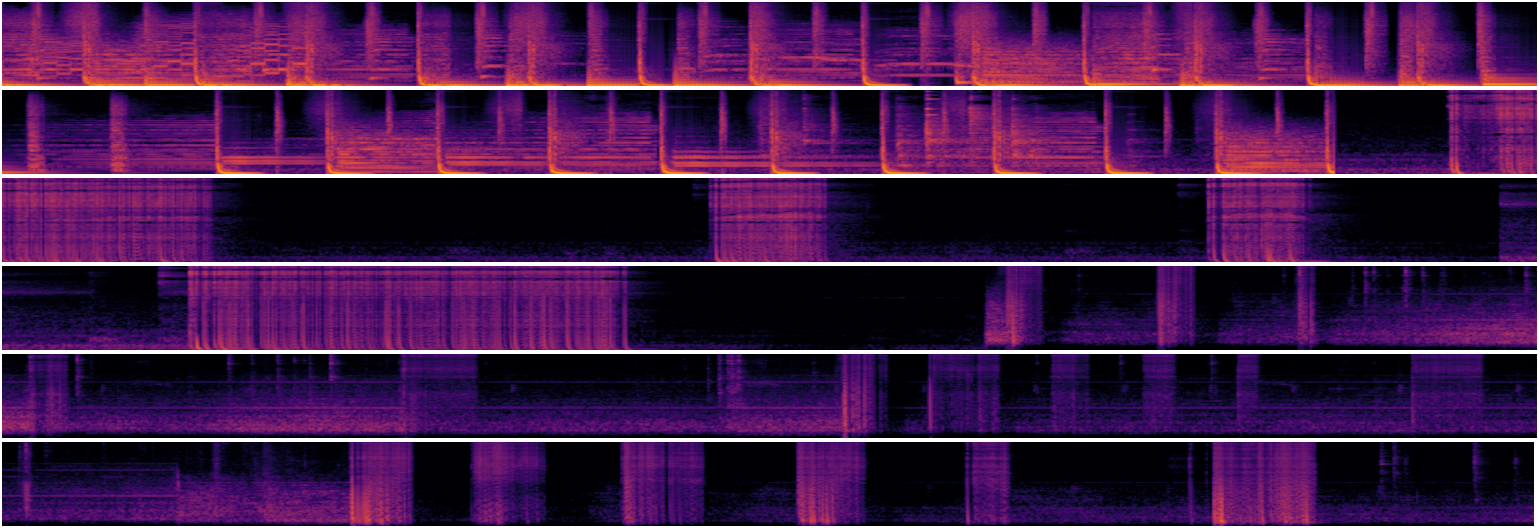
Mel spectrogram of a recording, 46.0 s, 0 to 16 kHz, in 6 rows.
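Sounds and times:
arc welding crackle and hiss: 14.9s - 16.6s, 18.8s - 19.8s, 21.4s - 22.2s, 22.8s - 26.4s, 28.0s - 39.3s, 40.1s - 43.5s, 44.2s - 45.0s
welding pops: 14.9s - 16.6s, 18.9s - 19.8s, 21.4s - 22.1s, 23.8s - 26.3s, 28.0s - 31.2s, 34.8s - 38.6s, 40.1s - 43.4s, 44.3s - 45.0s.

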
